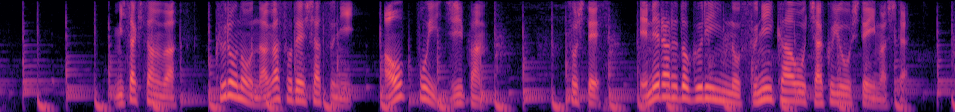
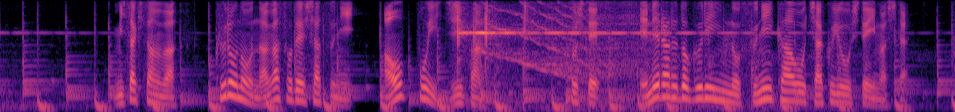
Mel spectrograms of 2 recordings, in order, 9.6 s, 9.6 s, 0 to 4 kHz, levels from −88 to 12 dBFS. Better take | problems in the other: first | background sound (Squeak / Bell); 6 dB below the speech

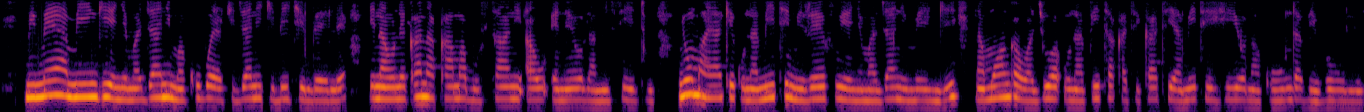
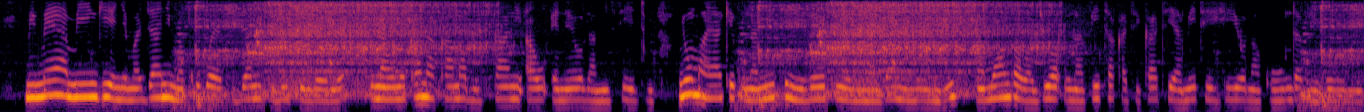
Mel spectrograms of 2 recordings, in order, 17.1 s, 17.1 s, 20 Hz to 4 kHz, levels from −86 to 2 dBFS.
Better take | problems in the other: first | background sound (Toilet flush); 9 dB below the speech

